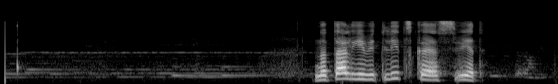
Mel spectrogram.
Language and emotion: Russian, neutral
